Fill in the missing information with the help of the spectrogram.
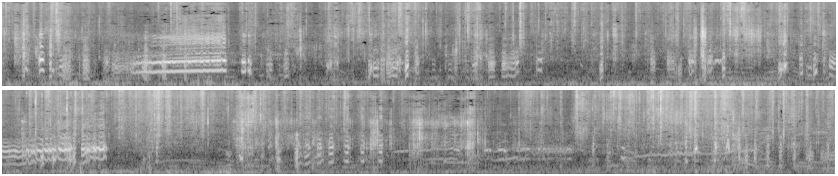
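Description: A flock of hens and roosters clucking, with a loud drawn-out call about a second and a half in and another about eight seconds in.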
